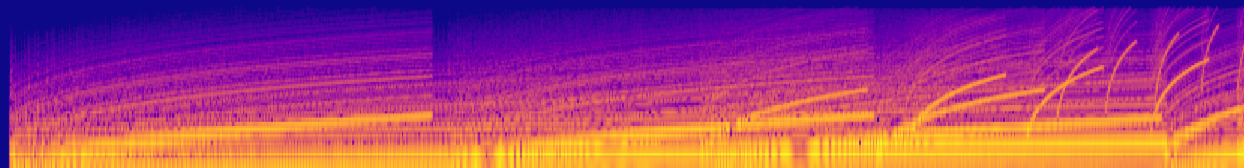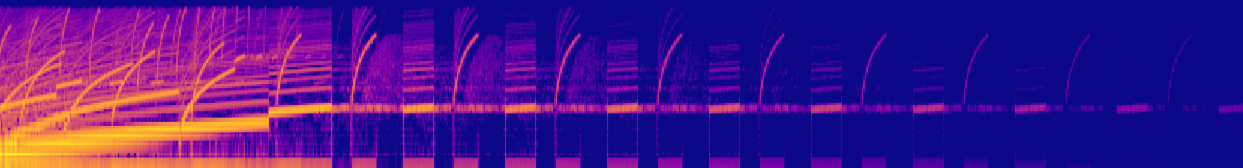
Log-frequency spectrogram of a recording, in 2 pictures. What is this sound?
Special Effect Created using Audacity.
